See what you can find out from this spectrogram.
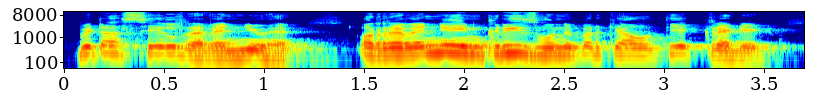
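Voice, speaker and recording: A man teaching accounting in a classroom lecture style. He addresses the students fondly, poses questions and then answers them himself, and slows right down when he dictates entries. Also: sits high, animated. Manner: slow, drawn-out dictation of entries.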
